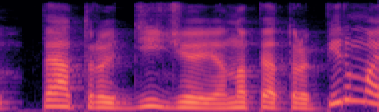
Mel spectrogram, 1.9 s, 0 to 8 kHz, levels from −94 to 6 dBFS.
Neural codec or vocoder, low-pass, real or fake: none; 7.2 kHz; real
